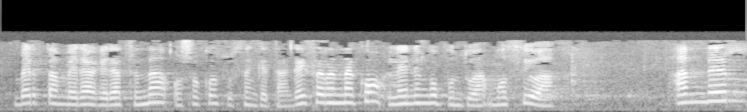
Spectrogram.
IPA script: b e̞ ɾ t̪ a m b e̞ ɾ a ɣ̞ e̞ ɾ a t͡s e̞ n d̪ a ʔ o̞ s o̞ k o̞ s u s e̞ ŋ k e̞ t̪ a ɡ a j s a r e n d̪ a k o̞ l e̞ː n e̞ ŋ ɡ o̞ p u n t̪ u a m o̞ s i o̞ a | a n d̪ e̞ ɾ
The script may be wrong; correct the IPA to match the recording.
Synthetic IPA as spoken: b e̞ ɾ t̪ a m b e̞ ɾ a ɣ̞ e̞ ɾ a t͡s e̞ n d̪ a ʔ o̞ s o̞ k o̞ s u s e̞ ŋ k e̞ t̪ a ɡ a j s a r e n d̪ a k o̞ l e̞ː n e̞ ŋ ɡ o̞ p u n t̪ u a m o̞ s i o̞ a | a n d̪ e̞ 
